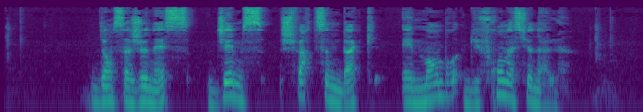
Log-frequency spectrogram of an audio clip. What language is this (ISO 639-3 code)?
fra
